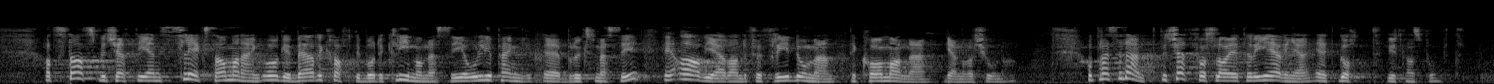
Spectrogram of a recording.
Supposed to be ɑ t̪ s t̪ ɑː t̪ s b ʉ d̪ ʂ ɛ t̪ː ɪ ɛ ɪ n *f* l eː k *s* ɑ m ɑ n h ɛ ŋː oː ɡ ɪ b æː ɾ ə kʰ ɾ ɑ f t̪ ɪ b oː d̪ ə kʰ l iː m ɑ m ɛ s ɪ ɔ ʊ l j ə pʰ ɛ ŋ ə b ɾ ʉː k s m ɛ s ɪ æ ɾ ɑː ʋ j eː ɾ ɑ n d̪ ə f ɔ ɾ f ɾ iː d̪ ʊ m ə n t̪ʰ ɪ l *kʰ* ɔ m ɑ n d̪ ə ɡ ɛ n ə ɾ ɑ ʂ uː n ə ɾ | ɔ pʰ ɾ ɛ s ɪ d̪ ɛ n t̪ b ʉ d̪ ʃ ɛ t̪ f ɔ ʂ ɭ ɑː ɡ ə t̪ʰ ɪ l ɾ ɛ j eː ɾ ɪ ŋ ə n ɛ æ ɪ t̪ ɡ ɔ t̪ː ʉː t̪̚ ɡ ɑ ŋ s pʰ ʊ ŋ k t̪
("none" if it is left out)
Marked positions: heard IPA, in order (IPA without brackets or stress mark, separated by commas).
s, s, kʰ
